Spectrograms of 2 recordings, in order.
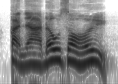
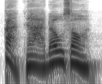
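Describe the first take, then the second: First: Higher, louder calling through the house. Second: Calling out. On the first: Grandmother calls family out, higher and louder. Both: Acted. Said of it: "gọi to".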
